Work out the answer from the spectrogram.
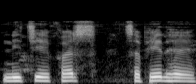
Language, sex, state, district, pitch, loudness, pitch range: Hindi, male, Jharkhand, Deoghar, 165 Hz, -14 LUFS, 160-170 Hz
